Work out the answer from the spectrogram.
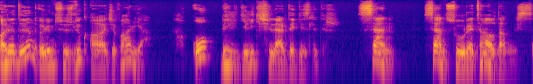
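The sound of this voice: Putting on a character voice, a man speaks slowly in a fairly low pitch, with big pitch swings, a slightly mellow tone and a slightly husky edge.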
